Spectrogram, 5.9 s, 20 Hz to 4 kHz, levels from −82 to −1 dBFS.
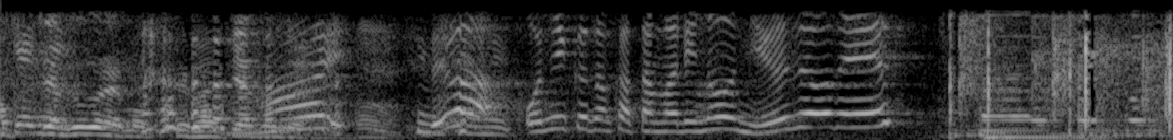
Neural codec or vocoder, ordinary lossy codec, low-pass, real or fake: none; AAC, 24 kbps; 3.6 kHz; real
